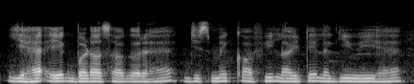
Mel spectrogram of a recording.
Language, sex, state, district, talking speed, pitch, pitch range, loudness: Hindi, male, Uttar Pradesh, Saharanpur, 175 wpm, 145 Hz, 140-150 Hz, -18 LUFS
